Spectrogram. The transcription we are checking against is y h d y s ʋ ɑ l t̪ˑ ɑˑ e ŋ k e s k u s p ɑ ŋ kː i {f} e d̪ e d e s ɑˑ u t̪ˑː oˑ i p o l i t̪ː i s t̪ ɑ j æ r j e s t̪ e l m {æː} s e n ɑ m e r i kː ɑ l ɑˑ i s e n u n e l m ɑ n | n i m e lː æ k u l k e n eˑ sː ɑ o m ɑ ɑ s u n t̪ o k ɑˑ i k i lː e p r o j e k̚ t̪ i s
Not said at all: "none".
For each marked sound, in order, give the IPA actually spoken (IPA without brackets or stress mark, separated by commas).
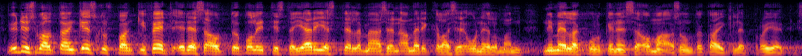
f, æː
